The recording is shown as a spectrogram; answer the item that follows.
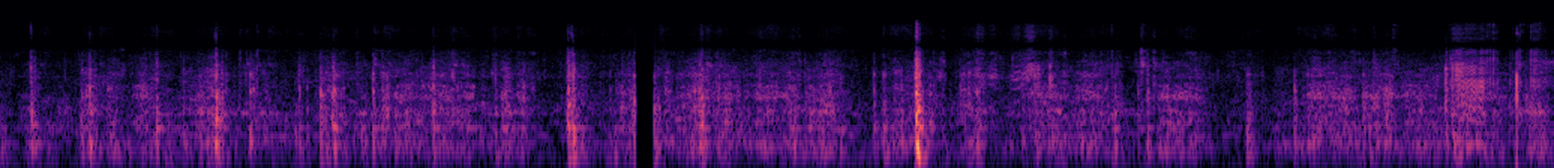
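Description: Sewer inspection camera's push cable being pulled back quickly out of the line, a continuous rattling scrape with irregular clicks and one sharp click about six seconds in.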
